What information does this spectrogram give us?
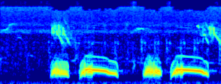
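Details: Spotted dove calling during ground decoy trapping of a loud rival: two quick paired phrases, each a short hollow coo followed by a longer, sliding, slightly falling whoo, over a quiet background.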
